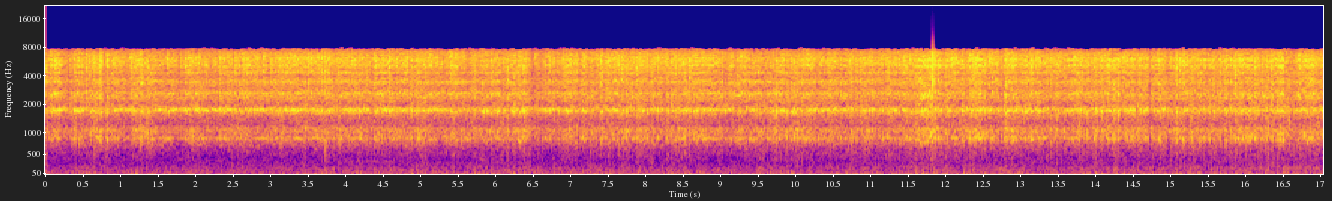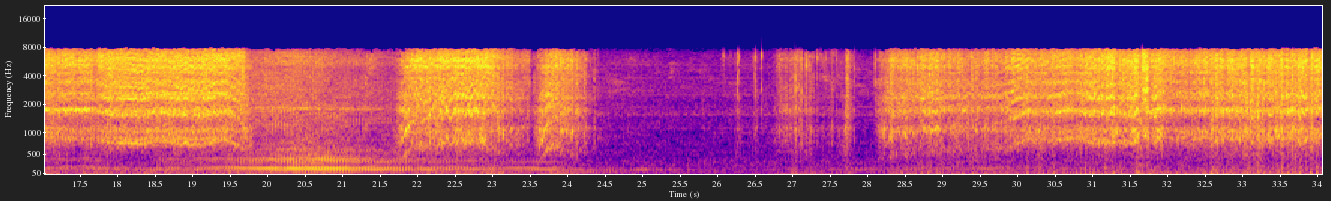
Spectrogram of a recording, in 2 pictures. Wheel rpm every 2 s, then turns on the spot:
230, 230, 230, 230, 230, 230, 230, 230, 230, 190, 30, 110, 20, 20, 100, 210, 230.
20-24 26-28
